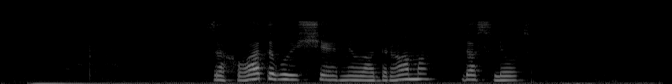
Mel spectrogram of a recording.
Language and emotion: Russian, neutral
